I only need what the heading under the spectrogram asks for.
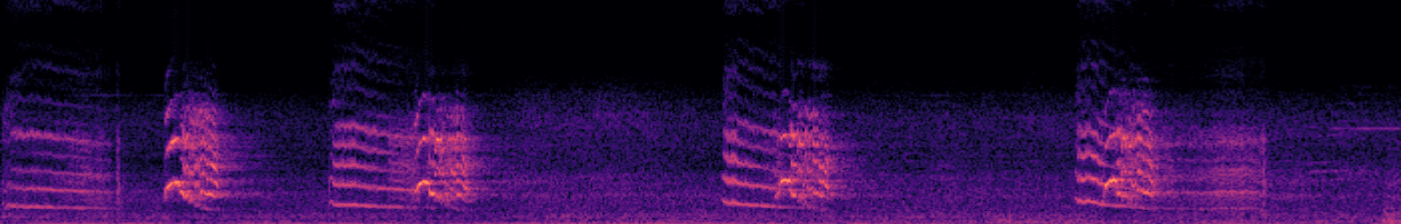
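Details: Parrot making loud, harsh squawks with layered overtones that slide downward. Four bursts come about two to three seconds apart, with a faint steady hum between them.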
